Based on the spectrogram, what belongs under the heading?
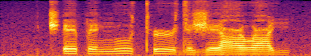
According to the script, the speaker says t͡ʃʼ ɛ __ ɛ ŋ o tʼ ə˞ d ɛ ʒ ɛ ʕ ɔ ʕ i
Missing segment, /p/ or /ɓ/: p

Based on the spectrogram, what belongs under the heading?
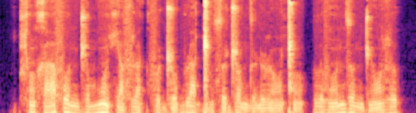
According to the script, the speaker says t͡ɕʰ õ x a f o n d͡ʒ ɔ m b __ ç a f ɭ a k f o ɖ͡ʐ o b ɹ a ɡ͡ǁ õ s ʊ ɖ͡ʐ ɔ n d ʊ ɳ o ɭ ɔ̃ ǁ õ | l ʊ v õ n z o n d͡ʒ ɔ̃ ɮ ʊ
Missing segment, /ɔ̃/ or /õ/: õ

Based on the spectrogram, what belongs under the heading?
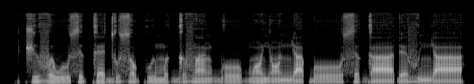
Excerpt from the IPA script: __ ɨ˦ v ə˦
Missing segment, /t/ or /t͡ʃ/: t͡ʃ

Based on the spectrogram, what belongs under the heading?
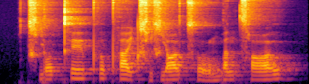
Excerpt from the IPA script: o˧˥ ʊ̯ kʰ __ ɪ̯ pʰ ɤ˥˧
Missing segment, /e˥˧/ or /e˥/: e˥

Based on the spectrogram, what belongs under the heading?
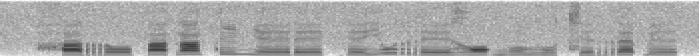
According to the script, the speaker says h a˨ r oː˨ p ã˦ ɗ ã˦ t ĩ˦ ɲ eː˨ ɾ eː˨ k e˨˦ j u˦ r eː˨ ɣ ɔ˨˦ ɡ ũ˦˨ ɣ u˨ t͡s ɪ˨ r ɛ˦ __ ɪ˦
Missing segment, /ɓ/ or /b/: ɓ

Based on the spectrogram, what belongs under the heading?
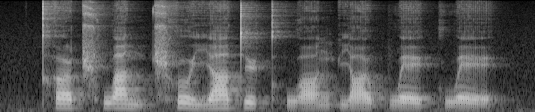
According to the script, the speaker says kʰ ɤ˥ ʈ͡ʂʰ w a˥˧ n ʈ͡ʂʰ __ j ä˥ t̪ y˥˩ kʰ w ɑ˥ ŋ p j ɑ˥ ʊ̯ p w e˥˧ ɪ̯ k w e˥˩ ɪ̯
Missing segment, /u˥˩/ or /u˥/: u˥˩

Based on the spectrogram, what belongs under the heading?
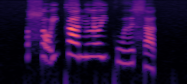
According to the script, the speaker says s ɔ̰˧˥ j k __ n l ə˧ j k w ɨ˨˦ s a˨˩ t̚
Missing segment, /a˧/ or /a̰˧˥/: a˧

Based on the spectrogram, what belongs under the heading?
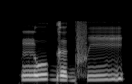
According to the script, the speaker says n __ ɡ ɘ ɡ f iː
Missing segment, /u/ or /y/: u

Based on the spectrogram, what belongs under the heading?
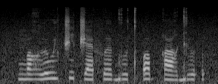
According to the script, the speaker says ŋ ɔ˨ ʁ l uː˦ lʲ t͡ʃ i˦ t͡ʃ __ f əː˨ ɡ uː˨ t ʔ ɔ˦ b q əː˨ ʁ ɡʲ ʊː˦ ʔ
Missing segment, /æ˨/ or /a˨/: æ˨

